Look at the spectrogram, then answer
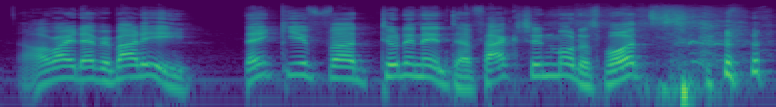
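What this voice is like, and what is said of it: Old-timey transatlantic accent. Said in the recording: “Put on your transatlantic accent. ... It's like that old-timey accent.”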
